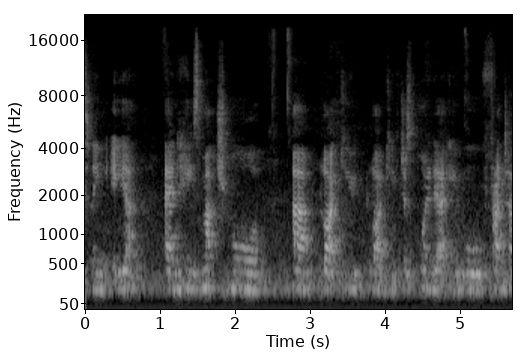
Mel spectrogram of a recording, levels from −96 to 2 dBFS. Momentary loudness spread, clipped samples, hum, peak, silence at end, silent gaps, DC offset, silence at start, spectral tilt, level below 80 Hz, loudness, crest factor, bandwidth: 11 LU; under 0.1%; none; -18 dBFS; 0 s; none; under 0.1%; 0 s; -4 dB/octave; under -90 dBFS; -39 LUFS; 22 dB; 19 kHz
